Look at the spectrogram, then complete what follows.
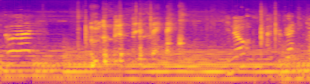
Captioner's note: coughing violently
